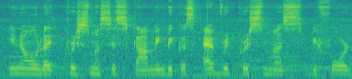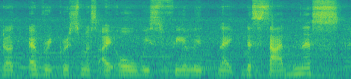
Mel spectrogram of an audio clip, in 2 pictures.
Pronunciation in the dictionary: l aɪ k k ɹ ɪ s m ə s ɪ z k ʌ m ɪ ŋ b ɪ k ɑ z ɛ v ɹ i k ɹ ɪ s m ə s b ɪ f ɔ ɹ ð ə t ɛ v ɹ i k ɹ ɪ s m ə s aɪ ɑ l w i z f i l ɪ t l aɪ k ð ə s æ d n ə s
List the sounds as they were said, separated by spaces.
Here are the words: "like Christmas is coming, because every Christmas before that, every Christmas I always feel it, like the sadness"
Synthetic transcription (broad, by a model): l aɪ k k ɹ ɪ s m ə s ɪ s k ʌ m ɪ ŋ b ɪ k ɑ s ɛ v ɹ i k ɹ ɪ s m ə s b ɪ f ɔ ɹ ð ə t ɛ v ɹ i k ɹ ɪ s m ə s aɪ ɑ l w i s f i l ɪ t l aɪ k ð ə s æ d n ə s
